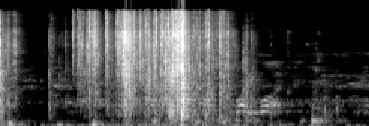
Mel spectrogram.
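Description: A foil wrapper crinkles and tears open.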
